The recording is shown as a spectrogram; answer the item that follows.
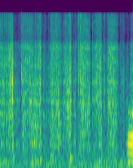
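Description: A hand tool scraping and digging through dry, crumbly red soil: a continuous gritty scraping made of many short strokes.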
